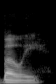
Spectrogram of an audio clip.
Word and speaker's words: Bowie: I was like, how do you pronounce Bowie? It looks like Bowie, Maryland.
